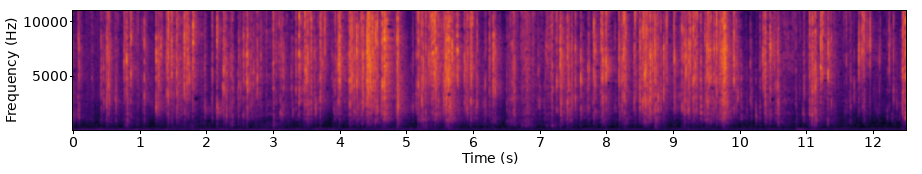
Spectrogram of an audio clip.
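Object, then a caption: Small thin plastic wrapper with candies. A small clear, crinkly plastic wrapper filled with little round pastel candies is held and squeezed between the fingertips of both hands, crinkling and rubbing the film. A dense, continuous stream of bright, sharp crackles rises and falls in intensity over a faint steady low hum.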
